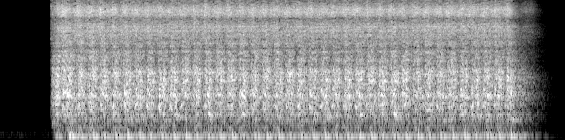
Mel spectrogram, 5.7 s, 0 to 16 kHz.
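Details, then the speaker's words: 1984 Honda CB700SC Nighthawk: reportedly started before but wouldn't idle, and the battery was run down by earlier cranking. On partial choke, even cranking for about five seconds with no firing at all. No start; old gas suspected. "yeah must be some old gas or something because I thought he said it ran okay but it wasn't idle or something"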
